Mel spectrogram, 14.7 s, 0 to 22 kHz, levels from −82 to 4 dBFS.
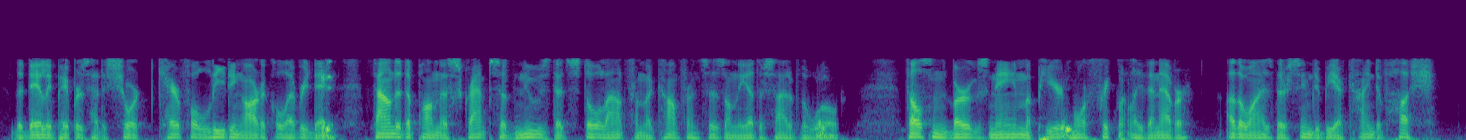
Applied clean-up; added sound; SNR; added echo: neural mask model Resemble Enhance denoiser.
